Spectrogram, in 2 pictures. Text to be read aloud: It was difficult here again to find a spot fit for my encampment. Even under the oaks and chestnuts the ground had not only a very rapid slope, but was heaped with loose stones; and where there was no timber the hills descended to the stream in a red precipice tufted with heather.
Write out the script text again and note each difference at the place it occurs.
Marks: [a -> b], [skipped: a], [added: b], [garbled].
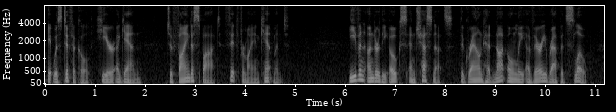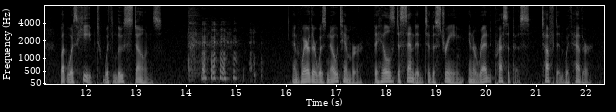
It was difficult here again to find a spot fit for my encampment. Even under the oaks and chestnuts the ground had not only a very rapid slope, but was heaped with loose stones; and where there was no timber the hills descended to the stream in a red precipice tufted with heather.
